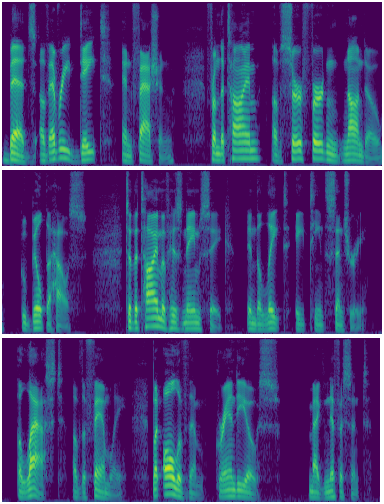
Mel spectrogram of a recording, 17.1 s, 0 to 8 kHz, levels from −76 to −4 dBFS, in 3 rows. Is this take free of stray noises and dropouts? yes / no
yes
